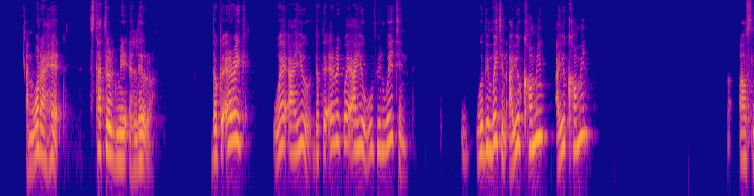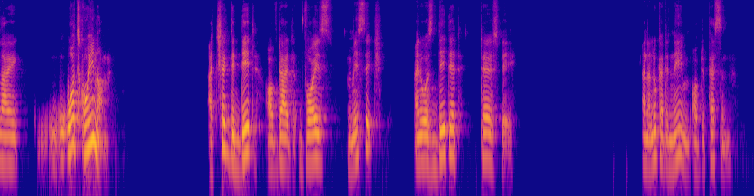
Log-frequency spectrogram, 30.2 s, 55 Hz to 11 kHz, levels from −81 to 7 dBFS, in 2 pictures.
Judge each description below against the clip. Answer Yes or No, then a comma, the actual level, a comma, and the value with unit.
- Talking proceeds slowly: Yes, slow, 115 wpm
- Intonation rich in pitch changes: Yes, wide, 8.3 semitones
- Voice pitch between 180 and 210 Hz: Yes, high, 190 Hz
